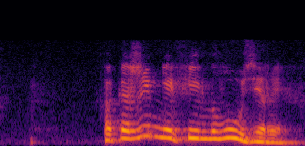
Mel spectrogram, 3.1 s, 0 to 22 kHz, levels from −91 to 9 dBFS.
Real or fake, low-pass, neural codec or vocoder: real; 7.2 kHz; none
